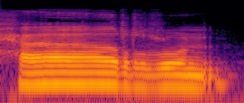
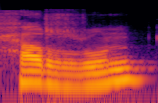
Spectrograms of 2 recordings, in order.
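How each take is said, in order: First: The vowel and the r are long. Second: The vowel and the r are short. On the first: It means hot. The speaker calls it right. "on a une prolongation suivie d'une shadda" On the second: It changes the meaning of the word. The speaker calls it wrong. "on ne peut pas dire harrun"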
